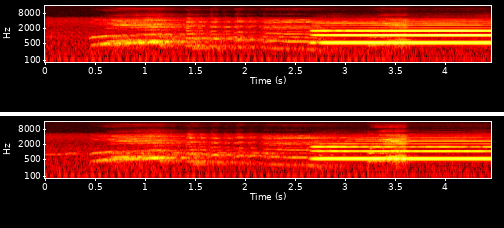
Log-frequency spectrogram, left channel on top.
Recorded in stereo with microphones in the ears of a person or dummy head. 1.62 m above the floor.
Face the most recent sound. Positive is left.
turn(degrees=30)  # may be behind; listen again after turning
